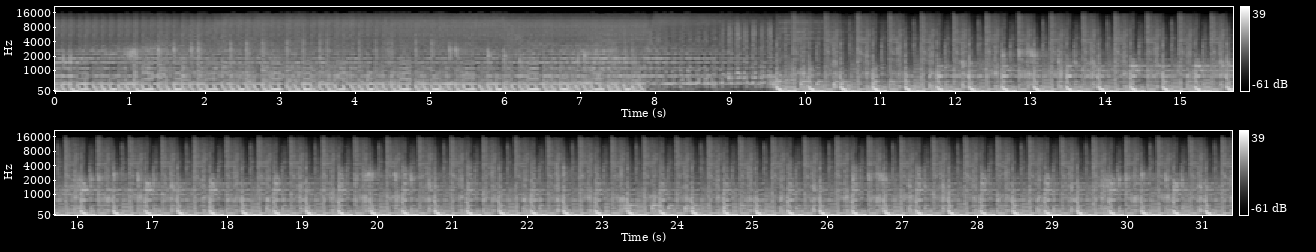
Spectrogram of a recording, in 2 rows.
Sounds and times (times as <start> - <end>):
Trance music: 0.0 - 31.4.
